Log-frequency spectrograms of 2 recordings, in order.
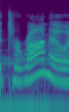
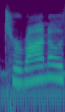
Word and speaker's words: Toronto: Uh they're doing the the Toronto thing of uh not pronouncing the T.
